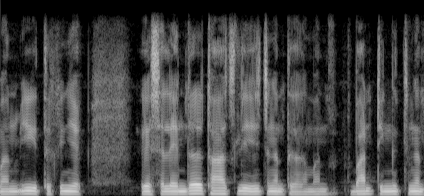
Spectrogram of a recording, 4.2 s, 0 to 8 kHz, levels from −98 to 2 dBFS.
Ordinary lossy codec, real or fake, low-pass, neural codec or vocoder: none; real; 7.2 kHz; none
